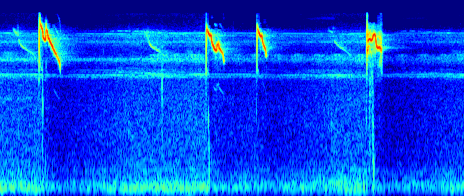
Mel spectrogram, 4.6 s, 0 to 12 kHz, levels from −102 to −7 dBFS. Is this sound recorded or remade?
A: recorded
